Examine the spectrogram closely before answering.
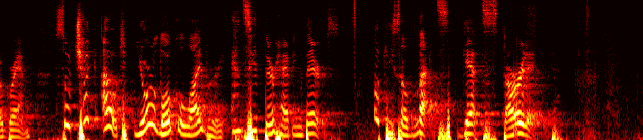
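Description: A woman speaks with animation into a microphone.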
